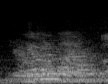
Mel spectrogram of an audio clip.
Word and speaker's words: Yoruba: Can you pronounce it? It's not difficult. Yoruba.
